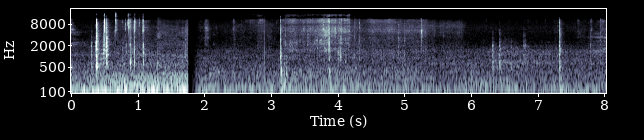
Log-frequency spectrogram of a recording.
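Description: Small metallic clicks and taps from handling a hand-operated nut rivet (Nut Zert) tool and its M8 nut insert, quick and close together for the first couple of seconds, then sparse and faint.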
